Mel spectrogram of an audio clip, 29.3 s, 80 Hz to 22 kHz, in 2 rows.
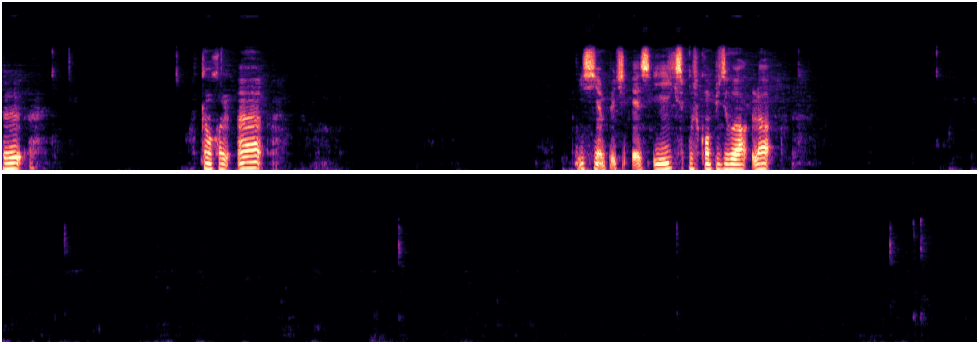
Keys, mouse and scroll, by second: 1.0-3.3 middle drag, 3.3 ctrl+KP_1, 8.4 s, 12.0-14.2 drag, 14.2 Tab, 14.5 a, 14.9-15.5 scroll down 3, 15.6-21.0 middle drag, 21.0-21.8 scroll up 2, 21.8-22.5 shift+scroll up 2, 24.7 scroll up 1, 24.8-27.8 middle drag, 28.3 right click.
